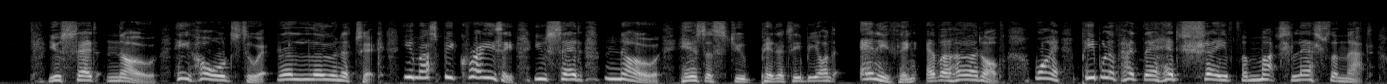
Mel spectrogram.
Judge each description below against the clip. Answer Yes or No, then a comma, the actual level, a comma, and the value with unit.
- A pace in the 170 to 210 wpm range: No, average, 155 wpm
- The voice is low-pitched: No, high, 215 Hz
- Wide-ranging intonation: Yes, wide, 6.3 semitones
